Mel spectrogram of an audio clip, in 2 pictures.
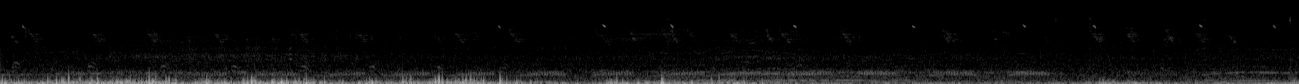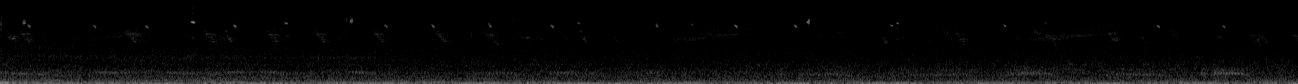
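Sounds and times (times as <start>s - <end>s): low cooing: 3.3s - 10.6s
hissy bird calls: 3.4s - 25.8s.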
